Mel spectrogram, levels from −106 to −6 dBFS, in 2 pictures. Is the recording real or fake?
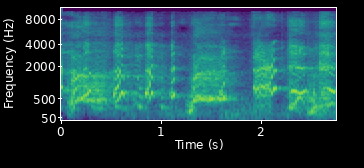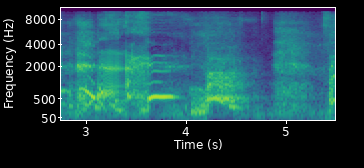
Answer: fake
